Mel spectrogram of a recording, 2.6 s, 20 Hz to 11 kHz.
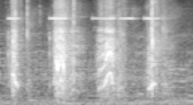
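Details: Axial SCX10 Honcho RC crawler, originally RTR, later fitted with a different motor: small electric drivetrain whine broken by four sharp pops about every 0.6 seconds, getting worse, caused by worn-out stock drive shafts.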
